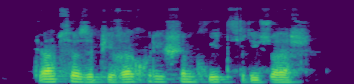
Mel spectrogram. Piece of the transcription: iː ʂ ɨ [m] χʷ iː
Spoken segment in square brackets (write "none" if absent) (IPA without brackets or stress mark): m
